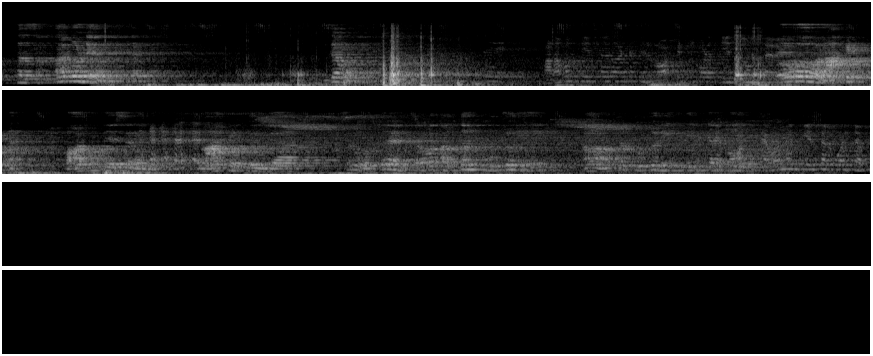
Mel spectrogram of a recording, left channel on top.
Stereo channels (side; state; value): right; silent; 51 dB below the other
